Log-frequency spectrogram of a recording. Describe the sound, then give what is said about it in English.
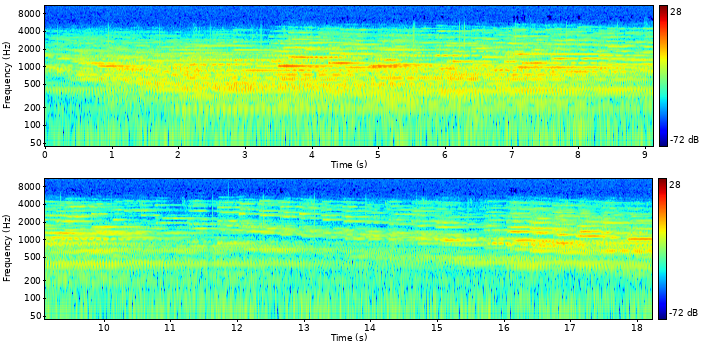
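The famous cathedral carillon, played by Dr. Stavka Brose and welcoming passengers landing from liners, rings out in a cascade: a rich, continuous run of overlapping chimes, with rapid descending runs of pitches blending into a resonant, echoing wash, moderately loud with no voices. “Sometimes passengers landing from liners are welcomed by the famous carillon of the cathedral, played by Dr.”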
